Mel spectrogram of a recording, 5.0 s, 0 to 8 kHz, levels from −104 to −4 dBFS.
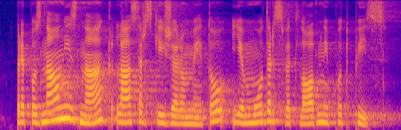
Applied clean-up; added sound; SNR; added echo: none; none; none; none.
